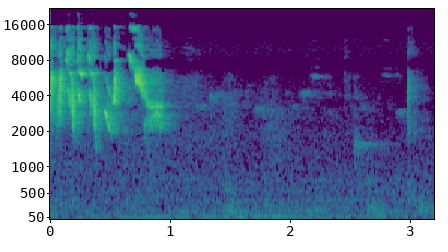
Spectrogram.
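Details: Balkan goldfinch, Carduelis carduelis balcanica, singing in an online world championship held by a Serbian breeders' association: a one-second burst of high, scratchy twittering, then near quiet.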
